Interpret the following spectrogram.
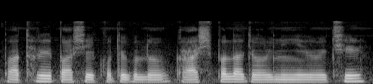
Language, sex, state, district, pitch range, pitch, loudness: Bengali, male, West Bengal, Cooch Behar, 110-120 Hz, 110 Hz, -18 LUFS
